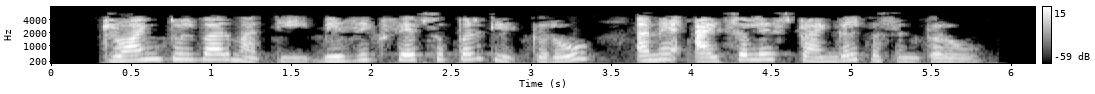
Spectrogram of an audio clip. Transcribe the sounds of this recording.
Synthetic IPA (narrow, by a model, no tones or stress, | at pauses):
ɖɾɔiŋɡ̚ʈulbaɾmãt̪ʰibeziksepsupəɾklikːəɾo | əneʔajsolesʈɾajə̃ŋɡəlpəsə̃nd̪̚kəɾo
